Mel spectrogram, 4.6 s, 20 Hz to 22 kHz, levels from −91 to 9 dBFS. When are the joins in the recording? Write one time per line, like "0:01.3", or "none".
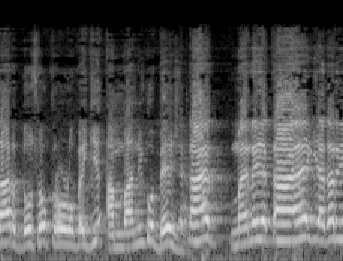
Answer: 0:02.5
